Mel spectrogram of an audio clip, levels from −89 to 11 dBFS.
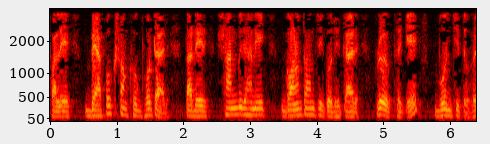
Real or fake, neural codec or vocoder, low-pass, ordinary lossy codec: real; none; 3.6 kHz; none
